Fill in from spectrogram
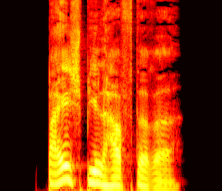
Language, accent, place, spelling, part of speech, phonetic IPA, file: German, Germany, Berlin, beispielhaftere, adjective, [ˈbaɪ̯ʃpiːlhaftəʁə], De-beispielhaftere.ogg
- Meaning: inflection of beispielhaft: 1. strong/mixed nominative/accusative feminine singular comparative degree 2. strong nominative/accusative plural comparative degree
